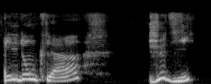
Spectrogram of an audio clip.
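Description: A man talks through a story in loose, chatty fashion, doubling back and filling pauses as he goes. His voice sits a little high, with a husky, mellow tone. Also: expressive. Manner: digressive, many fillers and restarts. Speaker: guest expert. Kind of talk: casual explanatory chat.

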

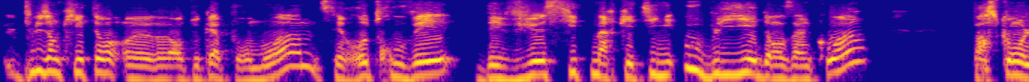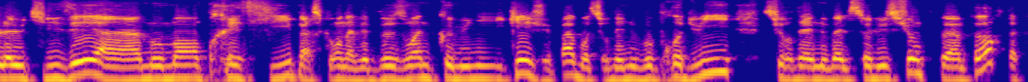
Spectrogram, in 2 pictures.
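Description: A man from France with a French accent, telling stories animatedly in a lively, joking way about his contest calls. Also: medium pitch, normal speed, dry recording, lo-fi sound. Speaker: social engineering contest participant. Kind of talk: animated conversational storytelling.

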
